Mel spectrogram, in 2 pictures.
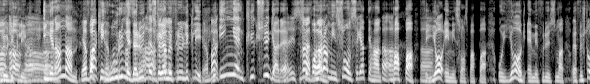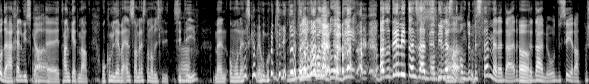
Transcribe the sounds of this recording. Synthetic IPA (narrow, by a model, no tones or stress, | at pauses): fɾʉːlʏkːlɪɡɪŋːənanːanfakːɪŋɦuːɾʉŋəd̪æɾʉːt̪əskajœːɾmɛfɾʉːlʏkːlɪɡʔɪŋːənkʰʉksʉːɡaɾəsɔfoːɦœːɾaɔmɪnsoːnsɛjːat̪ʰɪlɦanpʰapːafœɾjɑːɡæɾmɪnsoːnspʰapːaɔjɑːɡæɾmɪnfɾʉːsma̰nːɔjɑːɡfœʂʈoːɖɛhæːɾɧɛlvʋɪska̰t̪ʰaŋkət̪mɛa̰t̪hʊnkʰɔmːəɭeːvaʔɛnsamːɾɛst̪ənavsɪt̪liːv | mɛnɔmhʊnɛlskaɾmɛjhʊnɡoːɾt̪ʰɪlviːd̪ə | alsɔd̪ɛæliːt̪əɛnsæd̪d̪ɛlɛsɔmd̪ʉbɛst̪ɛmːəɖɛd̪æːɾɑːd̪ɛd̪æːɳʉːɔd̪ʉsɛjəɾat̪̚pʰ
